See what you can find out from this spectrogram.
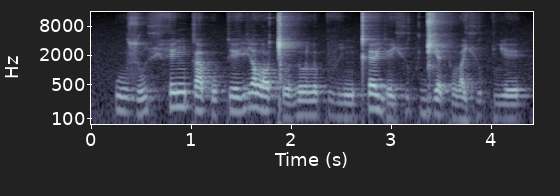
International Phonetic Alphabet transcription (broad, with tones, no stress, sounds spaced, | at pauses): p u˨ z u˨˦ ç h e˦ ŋ k a˧ p ʊ˨˦ k e˧ j i˦ lˠ ʊ˦ ǀ ʊ˨ ð ʊ˧ l ʊ˧ k v i˨ ŋ kʰ ɛ˦ j e˨ ç u˧ k d͡ʑ ɛ˦˨ k β a˨ ç u˧ k ʎ e˧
